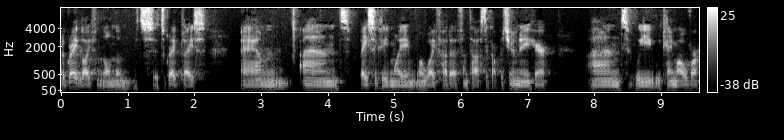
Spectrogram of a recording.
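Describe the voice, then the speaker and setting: With an Irish accent, a man talks at a moderate pace. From Ireland. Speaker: sports business guest. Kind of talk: casual interview chat. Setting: video or remote call.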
